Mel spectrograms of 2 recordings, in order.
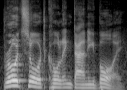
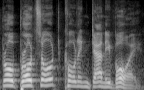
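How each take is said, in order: First: Loud, slow radio-style call; quoting a film call. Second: Louder, higher, slow film quote; insistent repeated call. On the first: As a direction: call it out slowly, savouring the famous line. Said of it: "So I said". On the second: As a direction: belt out the line for someone who missed it. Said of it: "I said". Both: Retold or imitated.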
